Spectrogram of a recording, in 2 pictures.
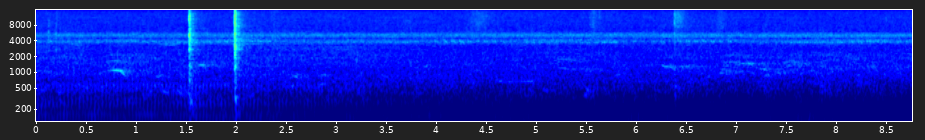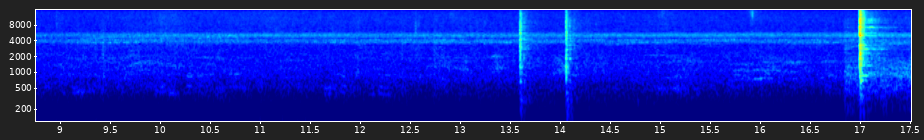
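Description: Dry palm leaves rustle softly as they are handled.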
